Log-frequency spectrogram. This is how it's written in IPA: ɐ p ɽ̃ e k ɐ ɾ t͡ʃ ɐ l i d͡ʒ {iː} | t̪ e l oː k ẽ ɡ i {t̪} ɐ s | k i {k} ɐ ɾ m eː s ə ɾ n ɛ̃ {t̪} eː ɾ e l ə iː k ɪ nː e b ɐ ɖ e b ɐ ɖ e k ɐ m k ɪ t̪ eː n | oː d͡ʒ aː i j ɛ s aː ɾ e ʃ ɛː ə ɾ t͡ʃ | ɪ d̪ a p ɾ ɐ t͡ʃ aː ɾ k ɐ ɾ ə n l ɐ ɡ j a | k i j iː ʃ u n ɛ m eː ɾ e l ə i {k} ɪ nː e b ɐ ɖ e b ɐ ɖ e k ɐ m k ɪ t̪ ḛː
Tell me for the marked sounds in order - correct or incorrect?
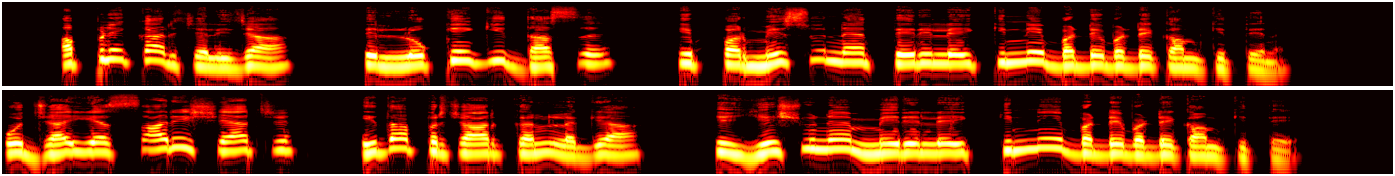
incorrect, incorrect, incorrect, correct, correct

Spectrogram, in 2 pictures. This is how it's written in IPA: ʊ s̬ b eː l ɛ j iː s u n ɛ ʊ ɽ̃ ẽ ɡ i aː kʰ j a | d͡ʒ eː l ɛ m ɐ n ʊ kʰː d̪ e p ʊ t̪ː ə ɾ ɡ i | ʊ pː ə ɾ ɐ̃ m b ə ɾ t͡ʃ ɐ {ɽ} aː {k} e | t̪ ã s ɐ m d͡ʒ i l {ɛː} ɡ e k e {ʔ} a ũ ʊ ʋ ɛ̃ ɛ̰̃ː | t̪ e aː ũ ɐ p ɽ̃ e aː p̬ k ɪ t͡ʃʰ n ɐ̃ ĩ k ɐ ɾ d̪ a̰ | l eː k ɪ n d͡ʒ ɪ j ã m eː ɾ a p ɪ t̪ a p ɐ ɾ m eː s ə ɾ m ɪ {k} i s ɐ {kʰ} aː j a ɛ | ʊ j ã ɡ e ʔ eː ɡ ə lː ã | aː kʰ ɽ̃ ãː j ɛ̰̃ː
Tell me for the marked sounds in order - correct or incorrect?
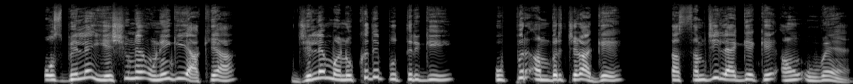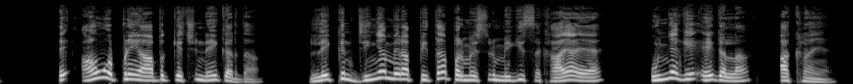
correct, incorrect, correct, correct, incorrect, correct

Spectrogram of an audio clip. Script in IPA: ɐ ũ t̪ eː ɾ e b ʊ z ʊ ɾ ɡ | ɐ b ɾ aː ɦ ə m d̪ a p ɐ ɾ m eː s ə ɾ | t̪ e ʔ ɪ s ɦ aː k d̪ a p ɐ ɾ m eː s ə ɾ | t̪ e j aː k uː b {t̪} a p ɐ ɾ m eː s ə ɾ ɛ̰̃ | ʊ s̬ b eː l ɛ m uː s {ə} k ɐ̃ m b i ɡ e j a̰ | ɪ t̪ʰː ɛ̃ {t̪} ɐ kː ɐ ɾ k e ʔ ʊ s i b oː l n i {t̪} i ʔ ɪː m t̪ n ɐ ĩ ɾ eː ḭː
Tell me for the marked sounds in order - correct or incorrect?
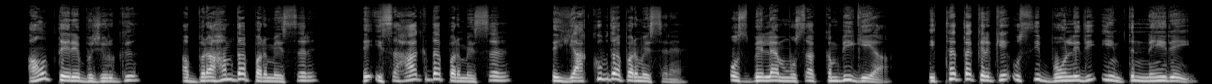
incorrect, incorrect, correct, incorrect

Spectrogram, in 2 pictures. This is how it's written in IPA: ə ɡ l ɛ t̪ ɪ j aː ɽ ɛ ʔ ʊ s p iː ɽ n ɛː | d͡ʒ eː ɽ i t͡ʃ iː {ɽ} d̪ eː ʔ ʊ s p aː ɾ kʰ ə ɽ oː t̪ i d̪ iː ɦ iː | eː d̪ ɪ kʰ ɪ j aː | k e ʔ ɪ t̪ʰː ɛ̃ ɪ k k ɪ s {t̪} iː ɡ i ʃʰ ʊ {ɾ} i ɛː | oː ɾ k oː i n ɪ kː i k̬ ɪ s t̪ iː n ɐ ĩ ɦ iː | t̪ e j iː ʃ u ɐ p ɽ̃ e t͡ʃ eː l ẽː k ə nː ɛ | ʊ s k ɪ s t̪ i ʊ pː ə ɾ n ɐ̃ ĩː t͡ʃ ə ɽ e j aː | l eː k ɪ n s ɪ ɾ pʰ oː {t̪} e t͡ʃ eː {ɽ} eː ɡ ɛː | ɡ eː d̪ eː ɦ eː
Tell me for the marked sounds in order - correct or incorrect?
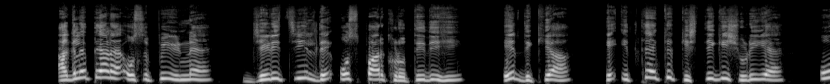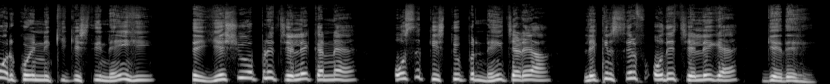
incorrect, correct, incorrect, incorrect, incorrect

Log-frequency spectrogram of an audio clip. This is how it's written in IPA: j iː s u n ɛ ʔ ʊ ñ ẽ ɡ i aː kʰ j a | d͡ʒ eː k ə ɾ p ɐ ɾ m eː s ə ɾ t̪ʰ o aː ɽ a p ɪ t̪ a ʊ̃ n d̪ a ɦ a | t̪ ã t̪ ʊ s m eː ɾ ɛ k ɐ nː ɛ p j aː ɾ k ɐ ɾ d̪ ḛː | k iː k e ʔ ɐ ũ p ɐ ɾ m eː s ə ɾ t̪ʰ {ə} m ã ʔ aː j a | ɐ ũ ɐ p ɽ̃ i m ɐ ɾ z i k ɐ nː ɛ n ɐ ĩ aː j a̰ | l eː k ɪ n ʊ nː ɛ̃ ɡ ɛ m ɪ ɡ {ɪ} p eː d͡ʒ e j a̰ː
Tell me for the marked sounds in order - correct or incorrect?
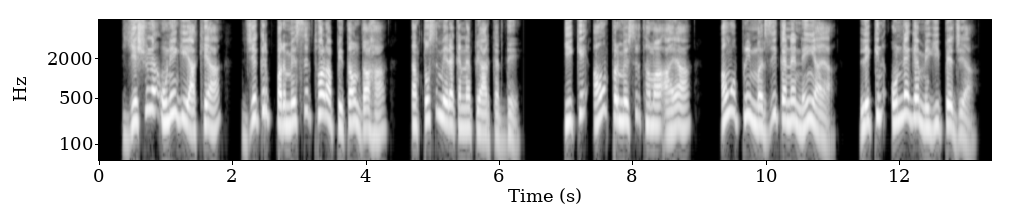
incorrect, incorrect

